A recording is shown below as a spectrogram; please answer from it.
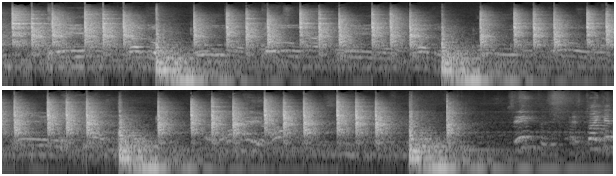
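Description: Tambora drum played with sticks on its wooden shell: a steady run of sharp clicks, with a deep stroke on the drumhead about every three seconds, the accent on the fourth beat of every second bar in the cumbia tambora pattern. The playing stops shortly before the end.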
